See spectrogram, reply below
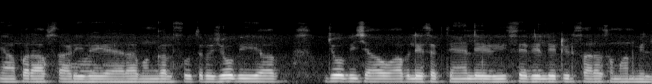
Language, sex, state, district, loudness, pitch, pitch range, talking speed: Hindi, male, Haryana, Rohtak, -16 LUFS, 130 Hz, 130-135 Hz, 200 wpm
